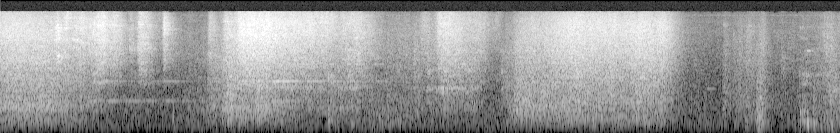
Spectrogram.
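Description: Hands rustling fabric and a thin strip of Bondaweb fusible web as it is laid along a fabric edge and the fabric is folded over and smoothed down. The rustle comes in three soft swishing spells, with a couple of small ticks near the end.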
